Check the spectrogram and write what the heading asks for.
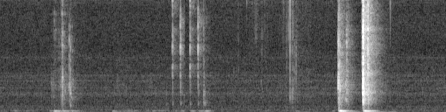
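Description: Computer keyboard typing: a few light, scattered keystrokes, then two louder key strikes close together near the end.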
